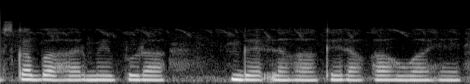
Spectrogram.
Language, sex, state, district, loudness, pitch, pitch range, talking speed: Hindi, female, Nagaland, Kohima, -14 LUFS, 205 Hz, 200-210 Hz, 125 wpm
